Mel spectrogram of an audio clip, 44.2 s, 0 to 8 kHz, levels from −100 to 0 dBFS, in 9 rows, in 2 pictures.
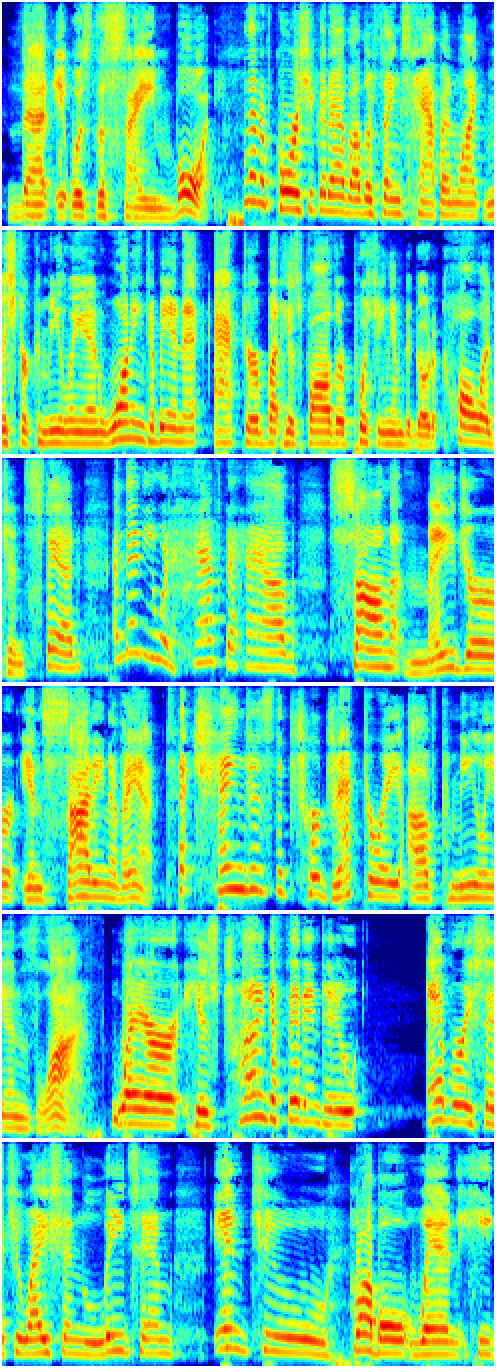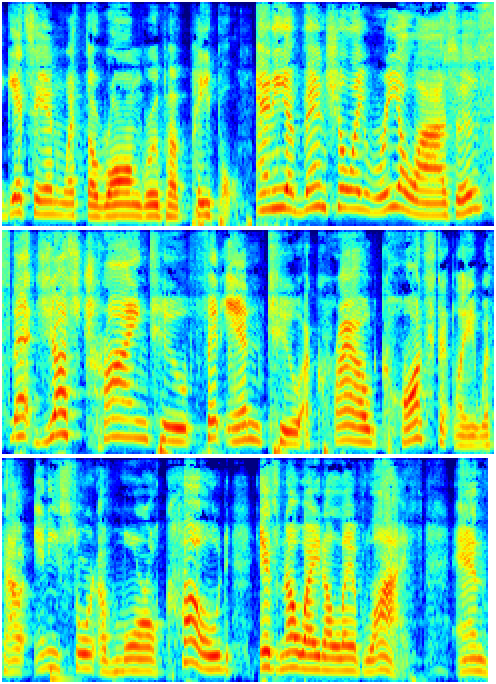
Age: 50-69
